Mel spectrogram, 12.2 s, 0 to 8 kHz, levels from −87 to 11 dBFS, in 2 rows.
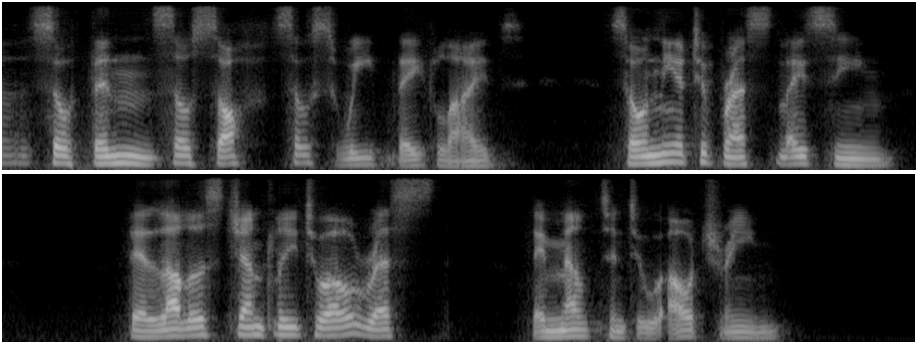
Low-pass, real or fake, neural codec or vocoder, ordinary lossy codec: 7.2 kHz; fake; codec, 16 kHz, about 1 kbps, DyCAST, with the encoder's durations; AAC, 48 kbps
